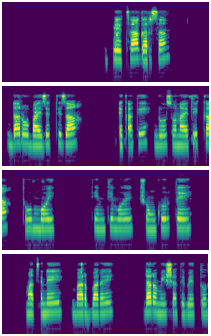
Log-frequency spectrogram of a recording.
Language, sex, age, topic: Gamo, female, 18-24, government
